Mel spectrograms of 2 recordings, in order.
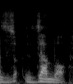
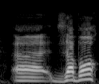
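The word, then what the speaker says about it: Szabó: meravigliosa chitarra acustica e anche elettrica di gavorza zobò che invece ho sempre chiamato Però in realtà sarebbe zabò perché c'è l'accento sulla o è un chitarrista veramente eccezionale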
